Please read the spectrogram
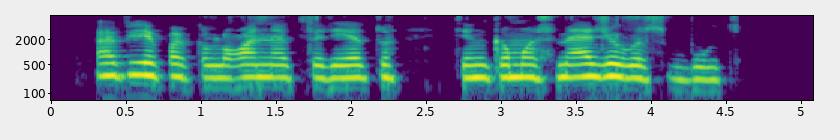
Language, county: Lithuanian, Vilnius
